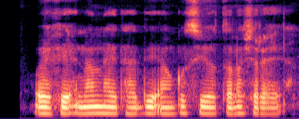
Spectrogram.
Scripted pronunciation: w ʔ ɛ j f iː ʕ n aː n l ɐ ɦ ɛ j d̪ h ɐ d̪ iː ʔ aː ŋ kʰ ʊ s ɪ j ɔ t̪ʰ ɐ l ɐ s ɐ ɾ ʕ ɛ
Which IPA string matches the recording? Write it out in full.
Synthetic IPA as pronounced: w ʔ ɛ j f iː ʕ n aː n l ɐ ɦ ɛ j d̪ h ɐ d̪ iː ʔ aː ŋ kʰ ʊ s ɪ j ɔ t̪ʰ ɐ l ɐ ʃ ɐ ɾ ʕ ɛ

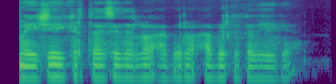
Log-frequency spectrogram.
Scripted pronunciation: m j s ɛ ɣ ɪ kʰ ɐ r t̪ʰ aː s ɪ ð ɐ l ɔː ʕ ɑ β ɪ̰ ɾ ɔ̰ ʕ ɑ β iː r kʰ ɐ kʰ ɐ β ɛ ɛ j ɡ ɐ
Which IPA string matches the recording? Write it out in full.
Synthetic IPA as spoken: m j ʃ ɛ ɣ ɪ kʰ ɐ r t̪ʰ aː s ɪ ð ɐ l ɔː ʕ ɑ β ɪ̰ ɾ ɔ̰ ʕ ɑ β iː r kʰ ɐ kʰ ɐ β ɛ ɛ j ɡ ɐ

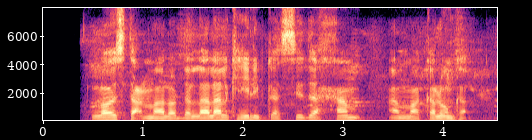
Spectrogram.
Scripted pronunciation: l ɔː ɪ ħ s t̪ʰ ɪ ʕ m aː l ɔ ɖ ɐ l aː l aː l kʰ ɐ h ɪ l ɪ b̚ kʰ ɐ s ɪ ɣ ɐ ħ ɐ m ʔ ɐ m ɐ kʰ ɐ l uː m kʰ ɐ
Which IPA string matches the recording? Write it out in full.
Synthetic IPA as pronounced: l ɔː ɪ s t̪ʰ ɪ ʕ m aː l ɔ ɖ ɐ l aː l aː l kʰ ɐ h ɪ l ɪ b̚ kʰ ɐ s ɪ ð ɐ ħ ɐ m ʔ ɐ m ɐ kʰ ɐ l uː ŋ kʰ ɐ

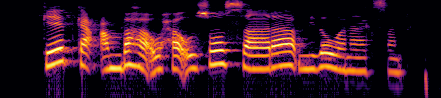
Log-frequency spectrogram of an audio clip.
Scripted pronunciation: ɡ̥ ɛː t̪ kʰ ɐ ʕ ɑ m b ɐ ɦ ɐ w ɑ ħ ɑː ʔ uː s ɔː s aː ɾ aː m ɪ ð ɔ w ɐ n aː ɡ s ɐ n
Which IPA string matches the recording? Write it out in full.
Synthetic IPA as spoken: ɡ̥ ɛː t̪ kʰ ɐ ʕ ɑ m b ɐ ɦ ɐ w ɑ ħ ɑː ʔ uː s ɔː s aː ɾ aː m ɪ ð ɔ w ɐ n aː ɡ s ɐ n

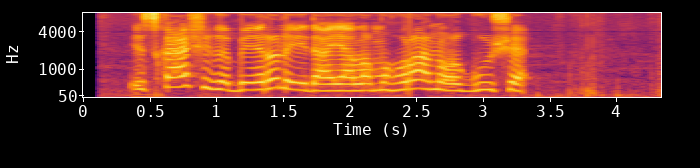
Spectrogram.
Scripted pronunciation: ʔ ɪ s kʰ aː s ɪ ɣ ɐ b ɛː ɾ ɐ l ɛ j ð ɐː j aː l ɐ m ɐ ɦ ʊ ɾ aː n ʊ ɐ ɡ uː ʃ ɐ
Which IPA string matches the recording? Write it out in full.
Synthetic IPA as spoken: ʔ ɪ s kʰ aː ʃ ɪ ɣ ɐ b ɛː ɾ ɐ l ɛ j ð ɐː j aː l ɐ m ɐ ɦ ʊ ɾ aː n ʊ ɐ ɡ uː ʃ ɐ

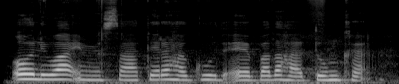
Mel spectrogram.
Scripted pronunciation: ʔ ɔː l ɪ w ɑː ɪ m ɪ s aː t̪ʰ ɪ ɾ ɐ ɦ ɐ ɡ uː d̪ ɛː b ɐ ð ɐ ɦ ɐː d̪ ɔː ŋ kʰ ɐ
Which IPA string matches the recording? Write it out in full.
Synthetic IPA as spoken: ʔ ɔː l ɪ w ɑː ɪ m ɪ s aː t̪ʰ ɪ ɾ ɐ ɦ ɐ ɡ uː d̪ ɛː b ɐ ð ɐ ɦ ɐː d̪ uː ŋ kʰ ɐ

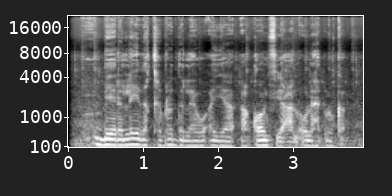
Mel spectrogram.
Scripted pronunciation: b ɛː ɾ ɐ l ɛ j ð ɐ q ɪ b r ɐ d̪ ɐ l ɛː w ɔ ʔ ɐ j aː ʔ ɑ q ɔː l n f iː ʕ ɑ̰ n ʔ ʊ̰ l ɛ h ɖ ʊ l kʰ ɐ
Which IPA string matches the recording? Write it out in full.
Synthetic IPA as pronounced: b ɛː ɾ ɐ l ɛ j ð ɐ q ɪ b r ɐ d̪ ɐ l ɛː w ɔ ʔ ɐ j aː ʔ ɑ q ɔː n f iː ʕ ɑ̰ n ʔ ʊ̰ l ɛ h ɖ ʊ l kʰ ɐ

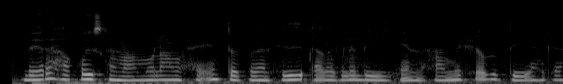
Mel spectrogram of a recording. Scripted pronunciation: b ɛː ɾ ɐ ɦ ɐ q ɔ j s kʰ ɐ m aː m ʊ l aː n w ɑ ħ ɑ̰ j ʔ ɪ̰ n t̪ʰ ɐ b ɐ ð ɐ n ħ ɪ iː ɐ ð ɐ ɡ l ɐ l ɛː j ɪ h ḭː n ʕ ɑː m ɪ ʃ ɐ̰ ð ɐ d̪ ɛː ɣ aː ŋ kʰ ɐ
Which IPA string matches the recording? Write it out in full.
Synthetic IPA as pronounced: b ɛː ɾ ɐ ɦ ɐ q ɔ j s kʰ ɐ m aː m ʊ l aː n w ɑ ħ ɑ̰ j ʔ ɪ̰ n t̪ʰ ɐ b ɐ ð ɐ n ħ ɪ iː ɐ ð ɐ ɡ l ɐ l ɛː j ɪ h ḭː n ʕ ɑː m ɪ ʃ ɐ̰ ð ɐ d̪ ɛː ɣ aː ŋ kʰ ɐ

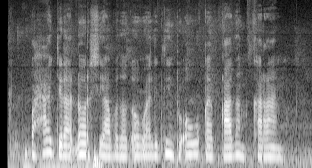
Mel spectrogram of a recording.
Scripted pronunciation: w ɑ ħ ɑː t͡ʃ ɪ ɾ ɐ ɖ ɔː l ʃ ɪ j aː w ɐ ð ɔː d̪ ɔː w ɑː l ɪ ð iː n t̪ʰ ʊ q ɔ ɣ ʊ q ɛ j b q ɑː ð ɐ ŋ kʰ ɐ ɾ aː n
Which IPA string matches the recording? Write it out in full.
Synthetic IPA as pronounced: w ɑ ħ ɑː t͡ʃ ɪ ɾ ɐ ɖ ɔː r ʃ ɪ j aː β ɐ ð ɔː d̪ ɔː w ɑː l ɪ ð iː n t̪ʰ ʊ ʔ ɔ ɣ ʊ q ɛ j b q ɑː ð ɐ ŋ kʰ ɐ ɾ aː n

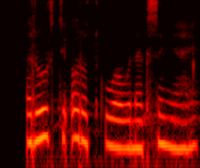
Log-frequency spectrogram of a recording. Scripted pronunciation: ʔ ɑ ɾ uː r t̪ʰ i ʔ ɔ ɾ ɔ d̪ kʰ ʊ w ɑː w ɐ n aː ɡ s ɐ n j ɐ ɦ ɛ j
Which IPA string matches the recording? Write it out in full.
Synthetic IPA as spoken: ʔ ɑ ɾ uː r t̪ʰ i ʔ ɔ ɾ ɔ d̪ kʰ ʊ w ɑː w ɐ n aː ɡ s ɐ n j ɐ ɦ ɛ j

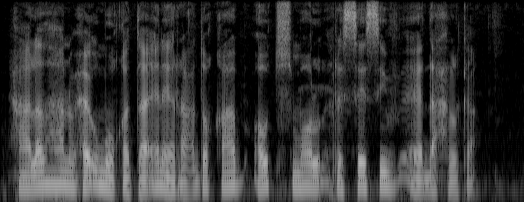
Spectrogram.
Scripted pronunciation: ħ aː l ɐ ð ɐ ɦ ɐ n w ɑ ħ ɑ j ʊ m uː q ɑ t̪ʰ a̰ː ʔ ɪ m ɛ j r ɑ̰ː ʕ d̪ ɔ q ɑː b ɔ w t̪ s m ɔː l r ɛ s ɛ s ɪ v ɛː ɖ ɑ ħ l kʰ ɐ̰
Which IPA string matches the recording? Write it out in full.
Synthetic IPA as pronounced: ħ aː l ɐ ð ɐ ɦ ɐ n w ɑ ħ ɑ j ʊ m uː q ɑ t̪ʰ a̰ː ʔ ɪ n ɛ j r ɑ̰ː ʕ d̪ ɔ q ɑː b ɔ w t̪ s m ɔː l r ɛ s ɛ s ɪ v ɛː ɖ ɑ ħ l kʰ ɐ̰

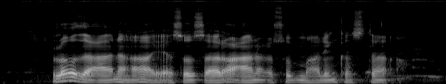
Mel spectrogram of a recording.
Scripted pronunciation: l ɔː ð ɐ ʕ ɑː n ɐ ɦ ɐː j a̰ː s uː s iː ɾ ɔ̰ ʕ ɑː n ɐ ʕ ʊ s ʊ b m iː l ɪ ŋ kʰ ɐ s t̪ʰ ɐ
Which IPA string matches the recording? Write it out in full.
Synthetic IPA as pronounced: l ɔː ð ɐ ʕ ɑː n ɐ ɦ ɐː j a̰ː s ɔː s aː ɾ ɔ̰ ʕ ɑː n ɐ ʕ ʊ s ʊ b m aː l ɪ ŋ kʰ ɐ s t̪ʰ ɐ

